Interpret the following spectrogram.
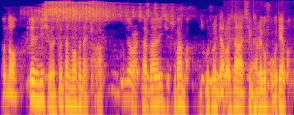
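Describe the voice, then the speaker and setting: A man's voice: medium pitch, lively intonation, very fast, crowd noise, lightly acted. An actor playing a pushy, deluded young man who thinks he is dating someone. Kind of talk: short web drama acting. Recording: reverberant room.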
